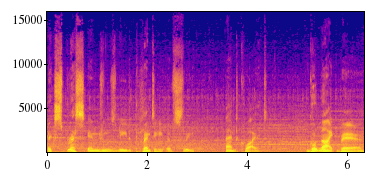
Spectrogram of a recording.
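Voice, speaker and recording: A man voicing a sleepy, grand old express steam engine, talking slowly and drowsily. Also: mid-range voice, big pitch swings, music in the background, pitched above the performer's own voice. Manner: slow, drowsy speech.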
